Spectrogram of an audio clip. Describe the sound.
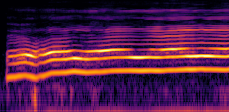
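A person's voice imitates a cat retching before vomiting: one sustained, strained, nasal wail held for about two seconds, loud, rising slightly at the start and then steady.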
